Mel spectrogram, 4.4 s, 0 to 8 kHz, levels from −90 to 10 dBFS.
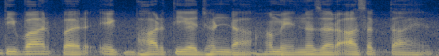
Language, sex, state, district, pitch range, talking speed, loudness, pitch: Hindi, male, Uttar Pradesh, Lalitpur, 110-120 Hz, 135 wpm, -17 LUFS, 115 Hz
